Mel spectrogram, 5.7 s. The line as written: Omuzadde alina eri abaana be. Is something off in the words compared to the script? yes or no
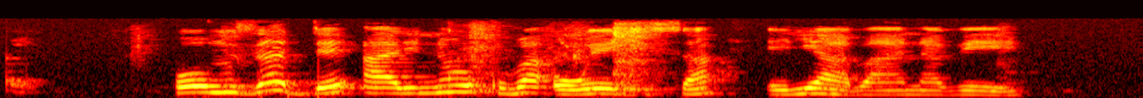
yes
